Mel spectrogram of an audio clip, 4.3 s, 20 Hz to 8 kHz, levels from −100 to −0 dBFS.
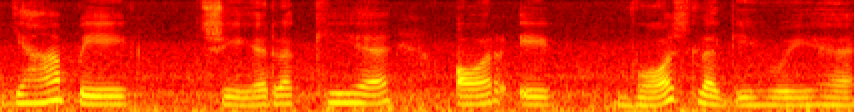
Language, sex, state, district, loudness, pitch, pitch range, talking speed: Hindi, female, Bihar, Bhagalpur, -33 LUFS, 170 Hz, 155-190 Hz, 155 wpm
